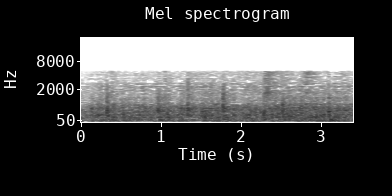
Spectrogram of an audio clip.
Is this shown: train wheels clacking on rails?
yes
